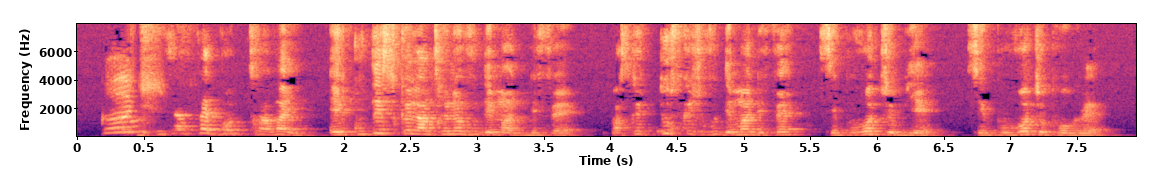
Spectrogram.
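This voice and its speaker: Loud and high-pitched, a man speaks at a fairly quick pace with lively intonation and hardly any pauses. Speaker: youth football coach. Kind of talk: live stream pep talk to young players. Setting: online live video stream.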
